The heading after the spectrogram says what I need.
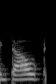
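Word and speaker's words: doubt: आई डाउट इट, आई डाउट इट, B silent है।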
